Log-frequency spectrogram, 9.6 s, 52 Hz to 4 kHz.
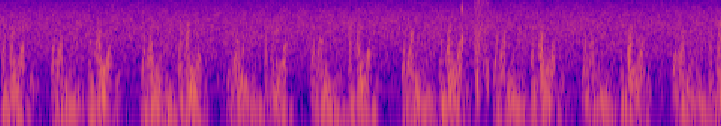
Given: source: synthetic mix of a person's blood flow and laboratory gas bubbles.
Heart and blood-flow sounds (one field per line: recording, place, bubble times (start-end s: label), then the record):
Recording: Doppler ultrasound of blood flow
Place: precordium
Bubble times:
6.14-6.20 s: bubbles
6.32-6.54 s: bubbles
From the record:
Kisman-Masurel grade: 113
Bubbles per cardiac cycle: 1 to 2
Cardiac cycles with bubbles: 1 to 10%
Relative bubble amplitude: loud (0.450 to 0.775)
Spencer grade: 1 (occasional bubble signal discernible with the cardiac motion signal, with majority of cardiac periods free of bubbles)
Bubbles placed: only in the low amplitude regions of the cardiac cycle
